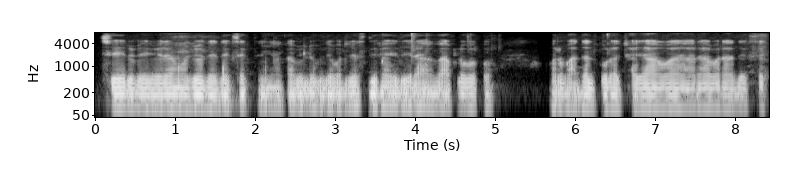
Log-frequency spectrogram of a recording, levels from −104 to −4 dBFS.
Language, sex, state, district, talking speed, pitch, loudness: Hindi, male, Chhattisgarh, Raigarh, 205 wpm, 90 Hz, -21 LUFS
